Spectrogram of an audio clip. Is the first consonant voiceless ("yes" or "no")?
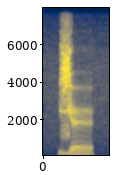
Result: no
